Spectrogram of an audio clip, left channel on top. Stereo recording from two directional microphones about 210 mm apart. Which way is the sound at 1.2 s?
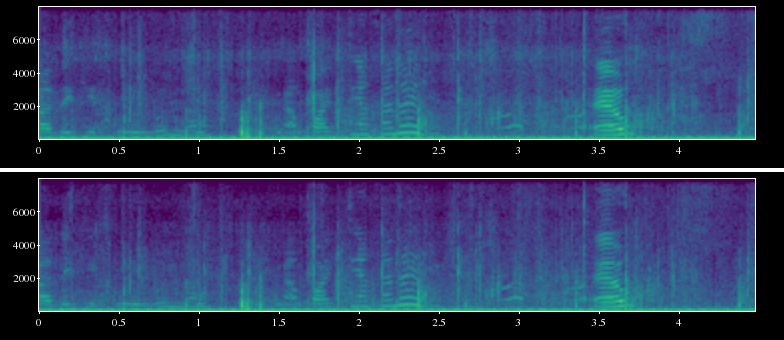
45° left (ahead or behind).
